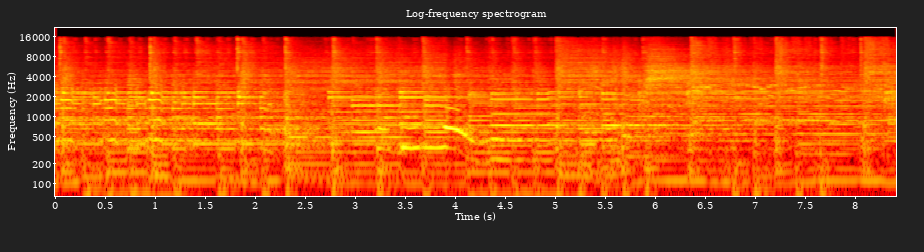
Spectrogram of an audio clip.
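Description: Psychedelic rock band playing live: electric guitars over bass and drums with steady cymbal hits. A note slides downward about halfway through.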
